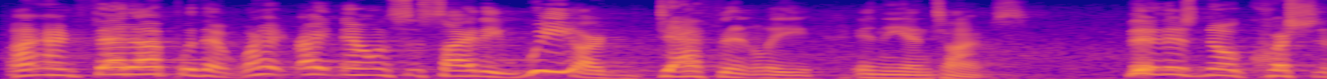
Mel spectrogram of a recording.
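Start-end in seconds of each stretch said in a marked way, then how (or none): 0.0-1.1 fed-up brush-off. Retold or imitated. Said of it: "do you have this thing".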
